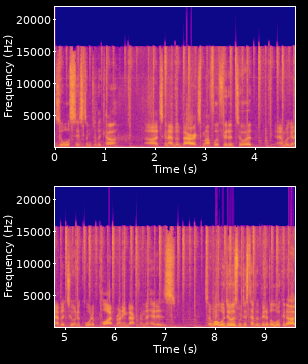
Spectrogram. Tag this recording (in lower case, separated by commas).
music, speech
